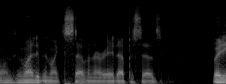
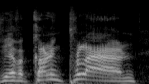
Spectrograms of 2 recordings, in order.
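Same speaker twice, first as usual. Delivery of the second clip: high, loud blustering officer voice; mock general with a giant mustache; pompous general; 11 semitones higher, 10 dB louder than usual. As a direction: announce it like a proud idiot commander. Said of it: "He goes".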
